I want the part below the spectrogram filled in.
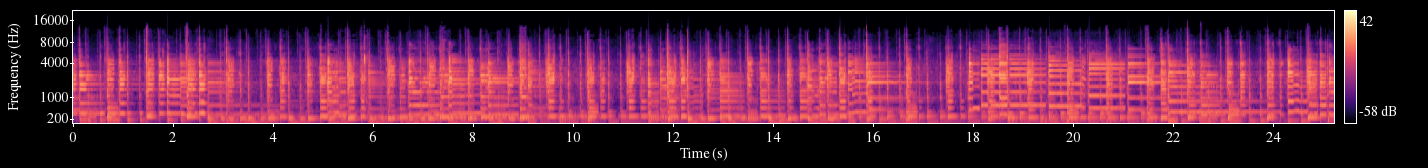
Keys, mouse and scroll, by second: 1.1 ctrl+j, 1.8 click, 4.6 ctrl+-, 5.1 ctrl+=, 5.5 ctrl+-, 7.8 ctrl+=, 8.9 space, 9.7 space, 11.0 space, 11.7 click, 20.0 ctrl+alt+e, 21.9-25.2 drag.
